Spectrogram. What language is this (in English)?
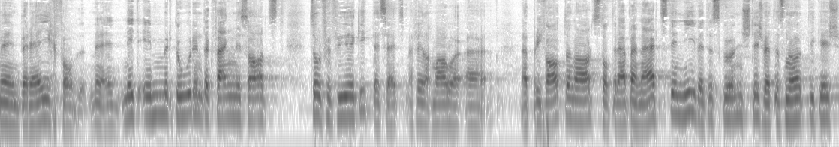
Swiss German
